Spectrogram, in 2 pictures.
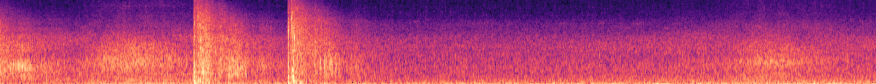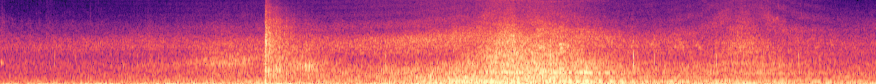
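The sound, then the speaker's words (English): Explosions and gunfire at a crossroads in German-occupied France, drawing stormtroopers away: two sharp, loud bangs close together near the start and another later, over a constant low rumble of battle noise that swells toward the end. No one speaks. “Preparing themselves for yet another skirmish, the three are surprised when explosions and gunfire pull the stormtroopers away from the crossroads.”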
